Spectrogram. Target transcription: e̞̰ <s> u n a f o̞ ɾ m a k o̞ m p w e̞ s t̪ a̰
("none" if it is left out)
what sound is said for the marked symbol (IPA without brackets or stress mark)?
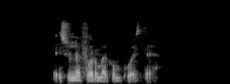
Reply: s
